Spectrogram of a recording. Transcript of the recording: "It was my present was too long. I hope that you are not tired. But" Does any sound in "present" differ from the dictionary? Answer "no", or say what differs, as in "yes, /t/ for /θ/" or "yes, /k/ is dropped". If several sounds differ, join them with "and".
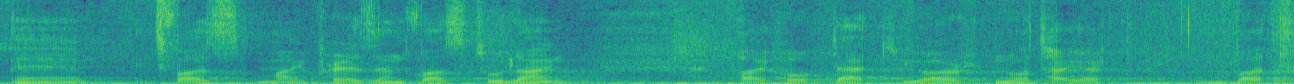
no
